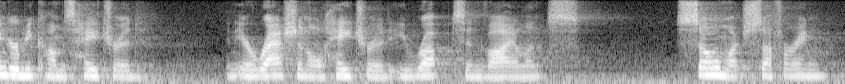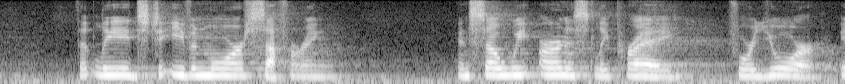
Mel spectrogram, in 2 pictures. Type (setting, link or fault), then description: setting, large echoing room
